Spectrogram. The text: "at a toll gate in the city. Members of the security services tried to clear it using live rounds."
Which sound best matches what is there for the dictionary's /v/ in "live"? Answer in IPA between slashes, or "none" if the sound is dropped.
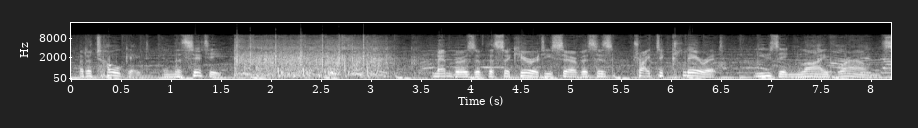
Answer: /v/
